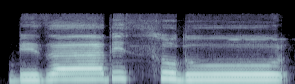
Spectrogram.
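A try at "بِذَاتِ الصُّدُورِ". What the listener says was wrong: তিস এভাবে সদ উচ্চারণ করতে হবে। তিস সুদূর। তিস সদ, এটা সায়ের উচ্চারণ এসে পড়ে। সদ বলেন তো আপু। জি, এ সদ যে একটা উচ্চারণ করছেন এরকম সটা উচ্চারণ করতে হবে। বিযাতিস সুদূর।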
